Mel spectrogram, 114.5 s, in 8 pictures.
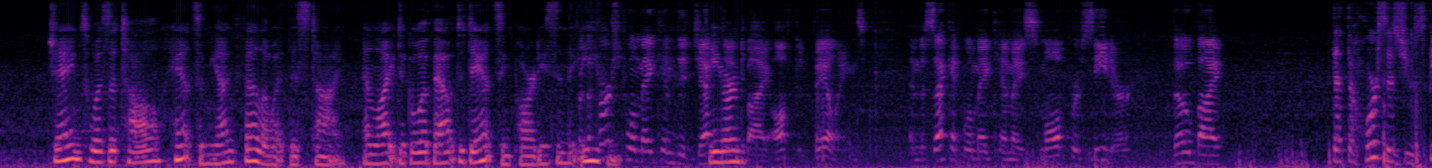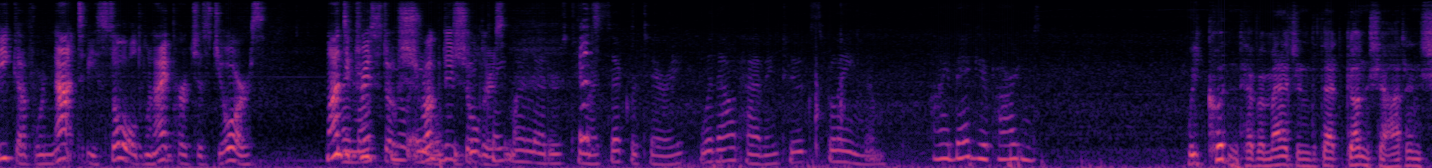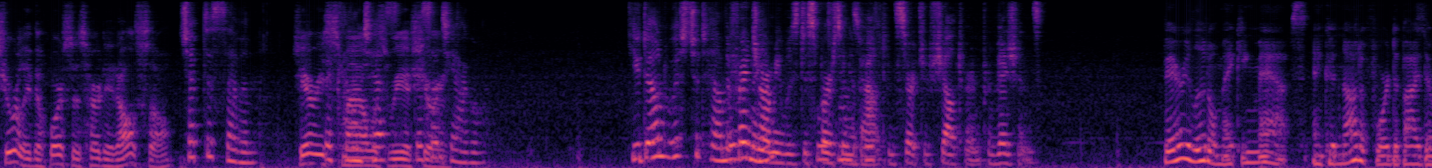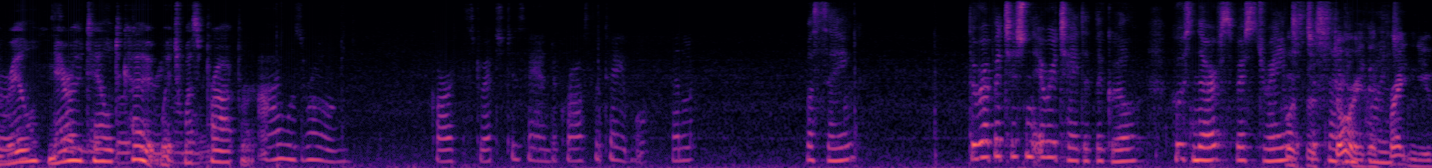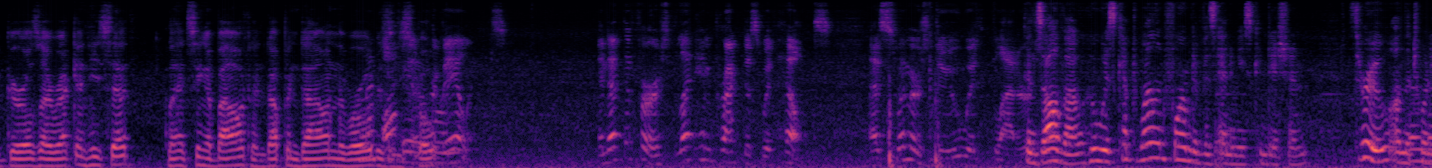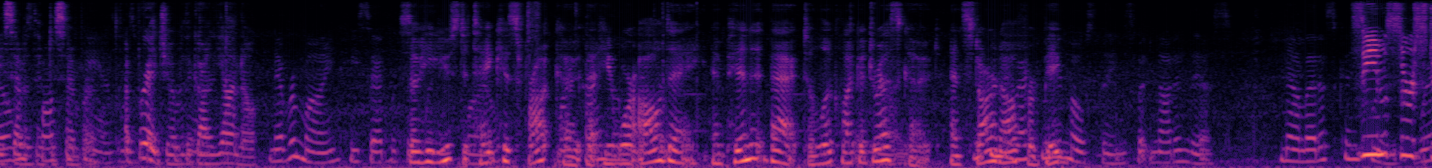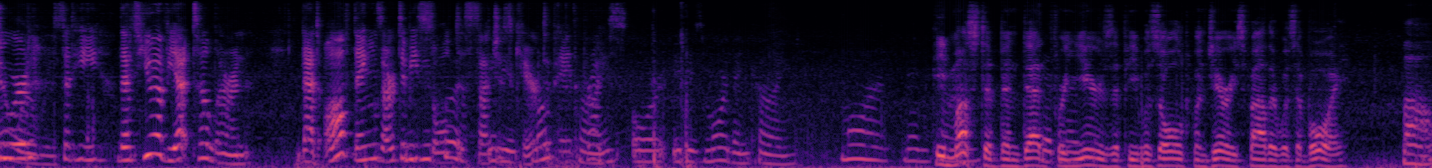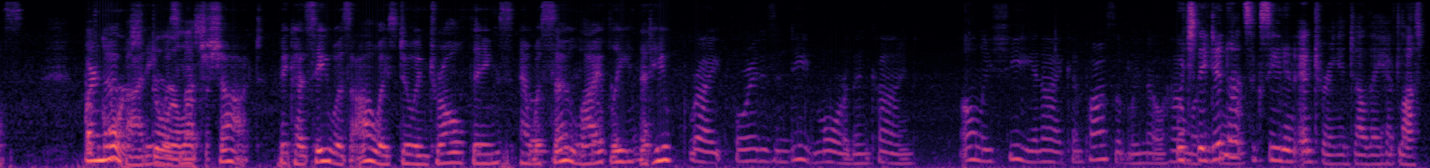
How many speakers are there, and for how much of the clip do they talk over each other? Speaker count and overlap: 7, about 29%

